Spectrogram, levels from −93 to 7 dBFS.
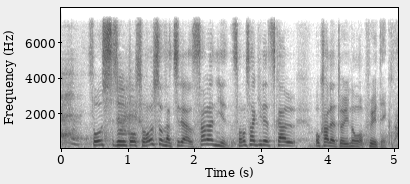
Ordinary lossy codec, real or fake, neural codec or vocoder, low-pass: none; fake; codec, 16 kHz, 0.8 kbps, ZipCodec; 7.2 kHz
